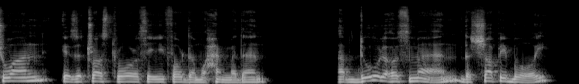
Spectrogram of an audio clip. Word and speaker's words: Muhammad: How do you say? I say Muhammad. Is that how you say? Muhammad, yes, Muhammad.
